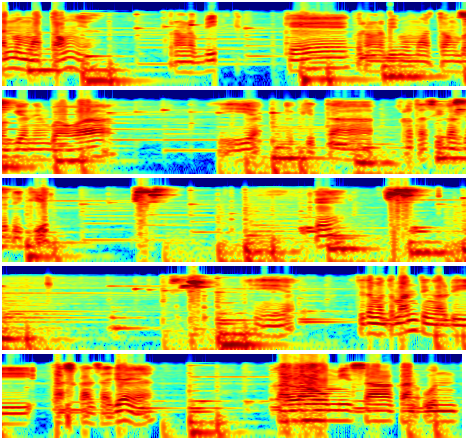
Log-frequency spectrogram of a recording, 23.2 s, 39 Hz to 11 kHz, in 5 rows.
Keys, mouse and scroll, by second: 2.0 Tab, 5.2 Down, 11.6 Down.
